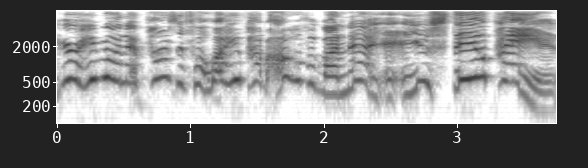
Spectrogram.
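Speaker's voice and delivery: high, fast teasing friend; friend telling her off. Retold or imitated. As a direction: rattle it off like a friend scolding. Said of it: "She said".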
